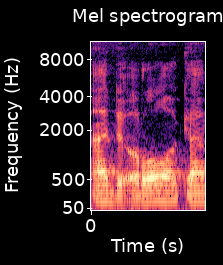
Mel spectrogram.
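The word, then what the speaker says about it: أدراك: Adraka, nah ini ada yaitu dal sukun qalqalah sughra dikuatkan, dalnya adraka ya, dipantulkan ya.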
